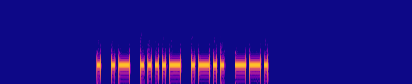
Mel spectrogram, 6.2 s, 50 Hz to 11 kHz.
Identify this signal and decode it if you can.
Morse code, heard as a keyed tone, about 22 wpm, 700 Hz. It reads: EA4LG
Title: DXCC-100 Call Signs - 5 Characters - Repeated 3x - 22wpm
